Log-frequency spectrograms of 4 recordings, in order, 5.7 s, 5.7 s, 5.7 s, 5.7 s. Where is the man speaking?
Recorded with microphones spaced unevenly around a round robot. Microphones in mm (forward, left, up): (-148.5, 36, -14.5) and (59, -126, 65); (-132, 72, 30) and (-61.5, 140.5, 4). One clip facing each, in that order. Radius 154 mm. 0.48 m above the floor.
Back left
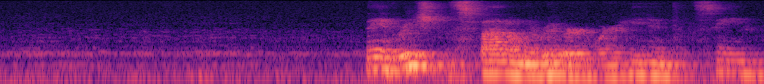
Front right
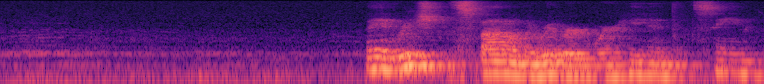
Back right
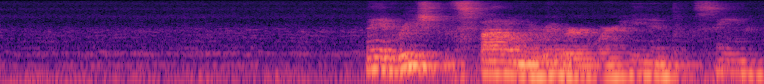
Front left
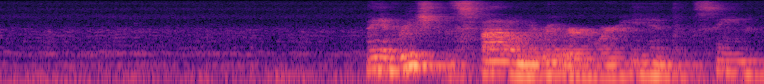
165° right, 1.1 m; by 5.6 s 60° right, 1.5 m.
